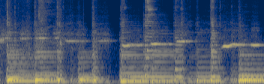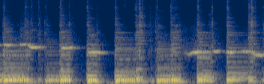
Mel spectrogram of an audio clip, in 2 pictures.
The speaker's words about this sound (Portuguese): Eu não sei assobiar.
